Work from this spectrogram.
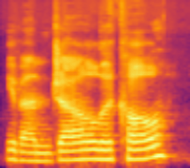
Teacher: main stress is on the gel syllable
